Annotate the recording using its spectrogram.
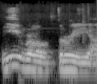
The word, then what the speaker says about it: Ero3: Well, my name is Ero3.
